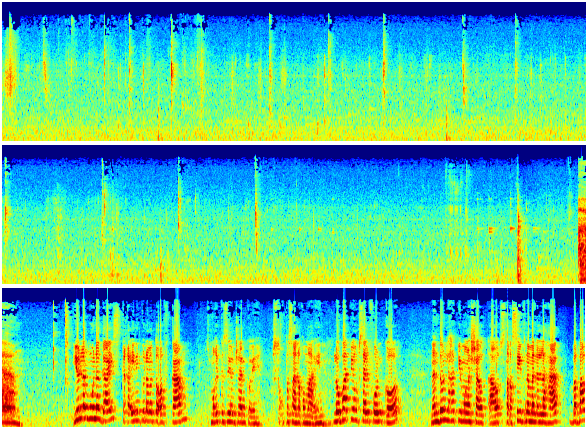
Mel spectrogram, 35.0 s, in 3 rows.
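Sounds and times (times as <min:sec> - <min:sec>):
person chewing: 0:00.0 - 0:14.3, 0:15.1 - 0:18.1, 0:20.0 - 0:21.2.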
